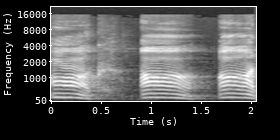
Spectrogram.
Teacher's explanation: देखो नाक पे आवाज जा रही है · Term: अनुनासिक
